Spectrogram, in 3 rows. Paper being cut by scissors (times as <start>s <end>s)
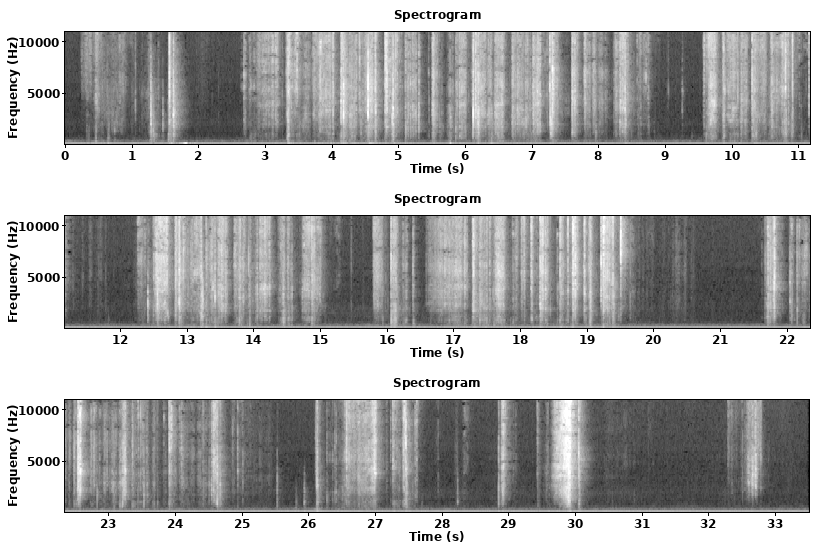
2.7s 8.8s, 9.6s 11.0s, 12.3s 15.1s, 28.9s 30.2s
